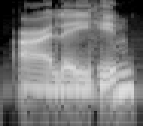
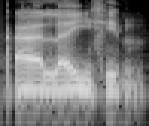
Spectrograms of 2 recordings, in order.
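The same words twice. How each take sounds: First: Alaihim opening on a squeezed throat ain. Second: Alaihim opening on a simple glottal catch; hamzah for ain. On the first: Showing learners the proper letter, throaty ain alaihim. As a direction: start "alaihim" from mid-throat, voiced and tight. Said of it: "Begitu juga di sini". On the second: Showing learners what not to read, hamzah-style alaihim. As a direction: start "alaihim" on an open A without throat squeeze. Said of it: "berarti mengubah ain dengan". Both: Shown as a demonstration.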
